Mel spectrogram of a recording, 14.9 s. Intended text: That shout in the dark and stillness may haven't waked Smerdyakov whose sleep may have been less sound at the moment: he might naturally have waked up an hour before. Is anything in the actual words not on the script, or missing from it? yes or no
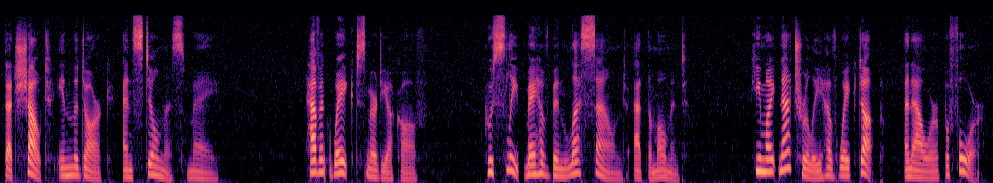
no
